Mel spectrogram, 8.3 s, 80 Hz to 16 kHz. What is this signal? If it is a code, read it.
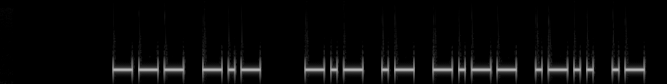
Morse code, heard as a keyed tone, about 15 wpm, 700 Hz. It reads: OK KAYLA
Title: K1USN SST QSO Practice 15wpm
